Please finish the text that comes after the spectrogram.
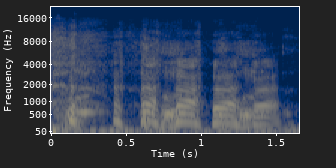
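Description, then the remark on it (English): A voice imitates a cough in several short, rough, voiced bursts, fairly loud, with brief gaps between them and a slightly chuckling quality. “All the boys used to be after me, and now when I get excited, it coughs.”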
